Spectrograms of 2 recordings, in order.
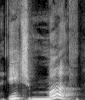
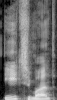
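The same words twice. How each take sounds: First: "Each month" repeated high, with month rising; stressed repeat. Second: Said in the usual way. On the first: Real, not acted. Repeats the phrase for emphasis.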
